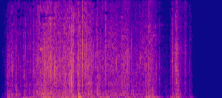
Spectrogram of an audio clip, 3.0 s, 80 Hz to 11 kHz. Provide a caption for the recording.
crawling-broken-glass018
Bunch of sounds I made on trying to imitate de sound effects on a (painful) scene of a videogame.
crawling, sound-effect, glass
